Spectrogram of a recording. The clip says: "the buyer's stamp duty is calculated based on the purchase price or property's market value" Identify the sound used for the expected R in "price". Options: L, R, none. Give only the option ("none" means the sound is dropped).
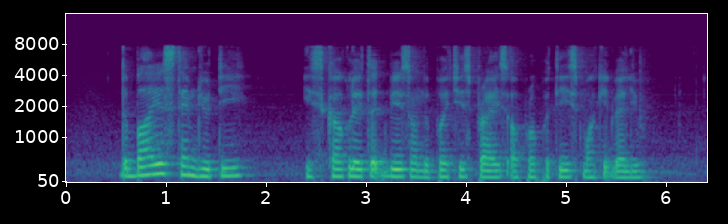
R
